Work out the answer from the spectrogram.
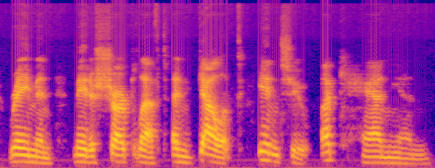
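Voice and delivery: ordinary delivery, nothing marked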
